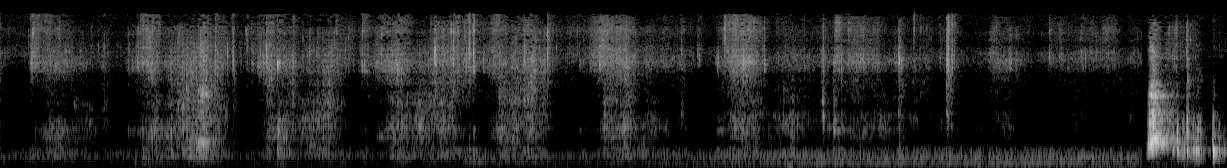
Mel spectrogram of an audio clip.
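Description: Crisp shredded cabbage crunches and squelches as hands knead it.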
